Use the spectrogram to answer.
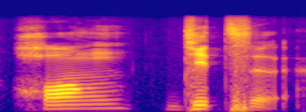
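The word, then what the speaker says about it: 本日: bacanya bukan Nik ya untuk kancing mataharinya tapi dibacanya Hong Jitsu jadi kanji mataharinya dibaca untuk artinya hongjitsu bisa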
